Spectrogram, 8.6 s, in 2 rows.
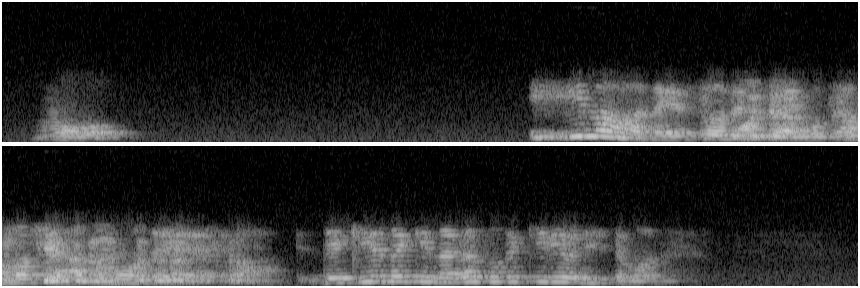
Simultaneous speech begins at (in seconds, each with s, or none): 3.6 s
